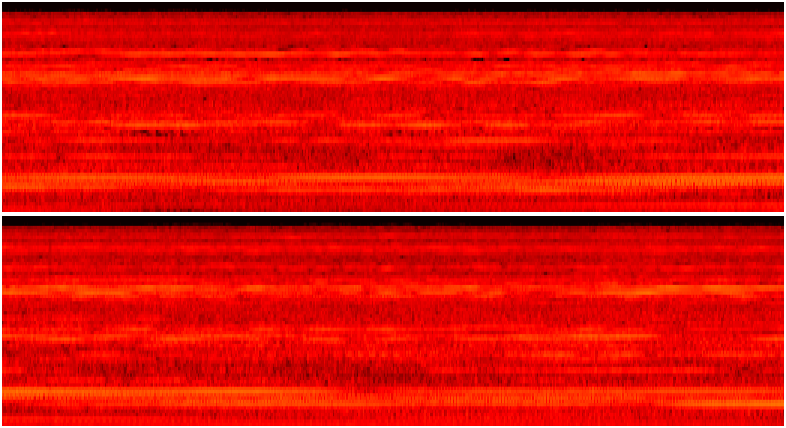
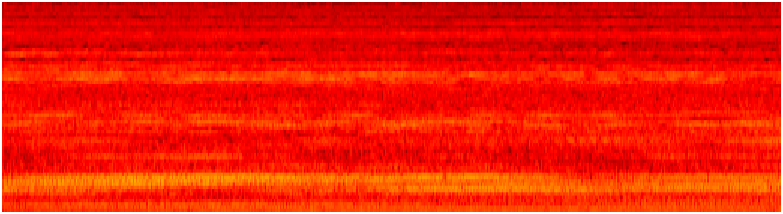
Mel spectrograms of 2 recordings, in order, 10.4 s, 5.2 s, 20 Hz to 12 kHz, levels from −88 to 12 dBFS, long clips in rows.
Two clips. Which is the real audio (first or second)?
first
